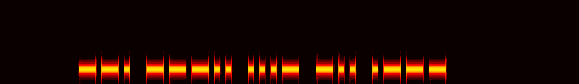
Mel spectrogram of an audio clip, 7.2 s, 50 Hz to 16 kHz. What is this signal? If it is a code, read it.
Morse code, heard as a keyed tone, about 17 wpm, 700 Hz. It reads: G8VDJ
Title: DXCC-100 Call Signs - 5 Characters - Repeated 2x - 17wpm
